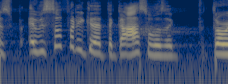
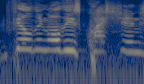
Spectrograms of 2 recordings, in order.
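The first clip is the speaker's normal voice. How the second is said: usual speaking voice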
